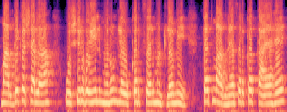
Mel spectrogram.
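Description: A woman's voice: sits high, steady tone, natural voice, poor audio. A woman doing a teasing young husband. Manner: teasing, unhurried.

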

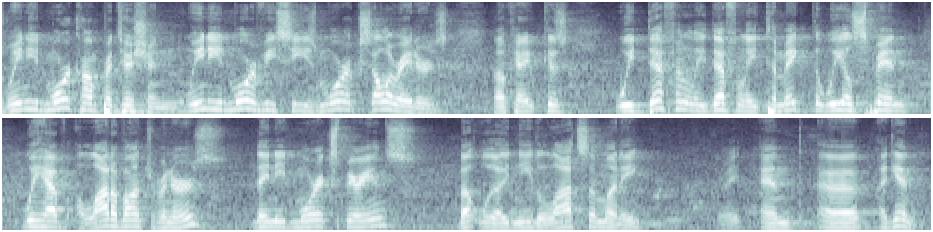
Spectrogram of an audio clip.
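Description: A man's voice: fairly high pitch, pushed and bright, a little hiss or hum. A man speaking as an investor on a panel, emphatic, repeating his points and checking in with the audience. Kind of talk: panel discussion. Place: stage in a large tent with an audience. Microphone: handheld mic.

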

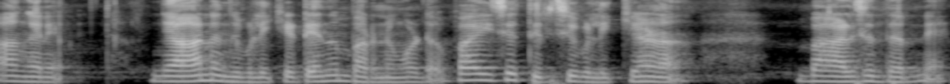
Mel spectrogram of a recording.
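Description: A woman's voice: lowish voice, fairly even intonation, quick pace, darkish tone. A woman retelling a TV serial episode in a conversational way, briefly voicing the characters' lines as she goes. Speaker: storyteller.

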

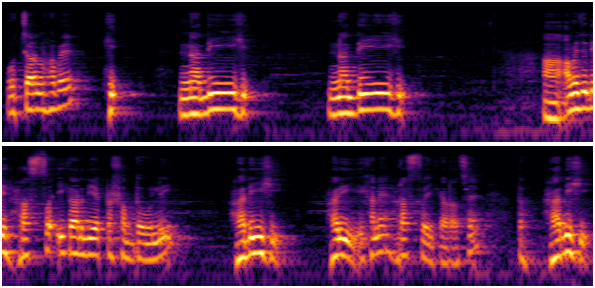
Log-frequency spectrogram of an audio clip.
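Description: Male language teacher from Bengal, fairly high and mellow voice, patient and repetitive, echoey room. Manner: patient, repeats each sound slowly and stresses endings. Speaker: Sanskrit teacher. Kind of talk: spoken pronunciation lesson.

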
